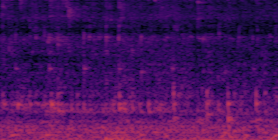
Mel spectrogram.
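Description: Red Merlot wine pours into a glass in a short, steady liquid trickle with soft splashing, close and quiet, with no talking.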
